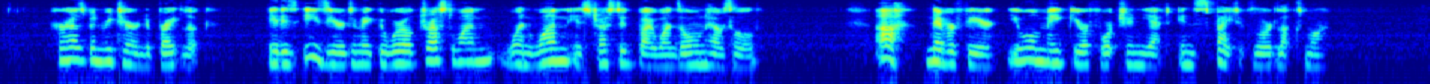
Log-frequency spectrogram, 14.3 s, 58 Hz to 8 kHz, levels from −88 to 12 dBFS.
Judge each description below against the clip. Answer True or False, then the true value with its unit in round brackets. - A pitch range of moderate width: True (3.8 semitones)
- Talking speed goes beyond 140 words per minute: True (155 wpm)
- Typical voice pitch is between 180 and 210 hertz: True (190 Hz)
